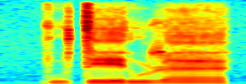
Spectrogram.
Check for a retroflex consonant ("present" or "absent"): present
